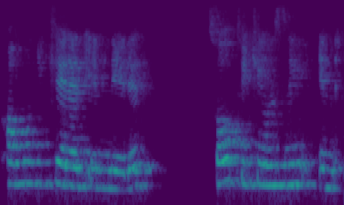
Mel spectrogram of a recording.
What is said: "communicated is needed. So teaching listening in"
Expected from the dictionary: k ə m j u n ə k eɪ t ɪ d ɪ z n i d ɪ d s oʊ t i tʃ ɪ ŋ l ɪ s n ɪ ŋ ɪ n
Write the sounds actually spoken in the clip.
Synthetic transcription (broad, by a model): k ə m j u n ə k eɪ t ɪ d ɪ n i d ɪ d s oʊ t i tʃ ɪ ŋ l ɪ s n ɪ ŋ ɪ n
